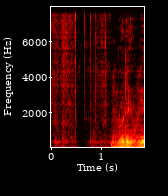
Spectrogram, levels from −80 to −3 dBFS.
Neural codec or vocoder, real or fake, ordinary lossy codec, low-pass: codec, 16 kHz, 4.8 kbps, FACodec; fake; none; none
